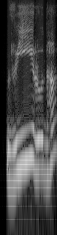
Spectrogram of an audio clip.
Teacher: वकार में इकार दीर्घ है और रेफ में उकार ह्रस्व है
